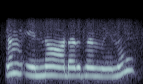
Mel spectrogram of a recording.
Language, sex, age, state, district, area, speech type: Tamil, female, 18-30, Tamil Nadu, Tiruppur, urban, conversation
